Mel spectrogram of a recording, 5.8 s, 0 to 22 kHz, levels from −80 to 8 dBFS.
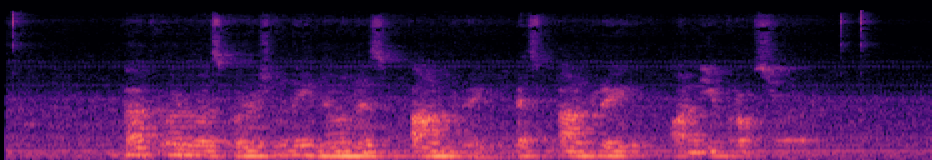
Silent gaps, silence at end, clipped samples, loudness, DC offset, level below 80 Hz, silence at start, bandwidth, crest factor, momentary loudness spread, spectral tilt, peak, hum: none; 0 s; under 0.1%; -19 LUFS; under 0.1%; -44 dBFS; 0.05 s; 16 kHz; 16 dB; 20 LU; -8 dB/octave; -4 dBFS; none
